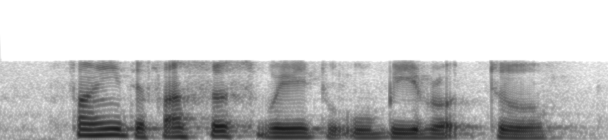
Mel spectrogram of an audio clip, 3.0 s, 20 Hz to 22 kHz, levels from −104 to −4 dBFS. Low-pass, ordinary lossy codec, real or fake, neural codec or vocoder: 3.6 kHz; none; fake; codec, 16 kHz, 8 kbps, FunCodec, trained on Chinese and English, 25 frames a second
